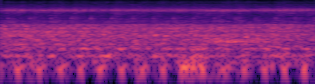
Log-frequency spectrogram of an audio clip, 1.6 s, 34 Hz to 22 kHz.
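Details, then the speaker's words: Rusi Gala 125cc scooter after carburetor needle restored from number 2 to stock number 6: starts on one click, then an even idle of about eight steady pulses a second with no stumbles; running healthy. "y mga guys so one click na lang one clip na lang siya bilis na siya maart"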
